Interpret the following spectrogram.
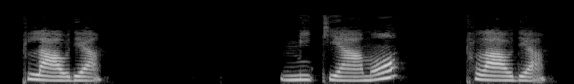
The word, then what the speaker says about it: chiamo: So, in Italian, that would be mi chiamo Claudia. Mi chiamo Claudia. Always remember that CH in Italian always corresponds to the sound K.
